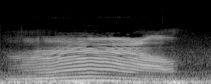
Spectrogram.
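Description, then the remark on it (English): A single long, loud cow moo rises and falls in pitch for nearly two seconds, with no one talking over it. “Shout outs to cows.”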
